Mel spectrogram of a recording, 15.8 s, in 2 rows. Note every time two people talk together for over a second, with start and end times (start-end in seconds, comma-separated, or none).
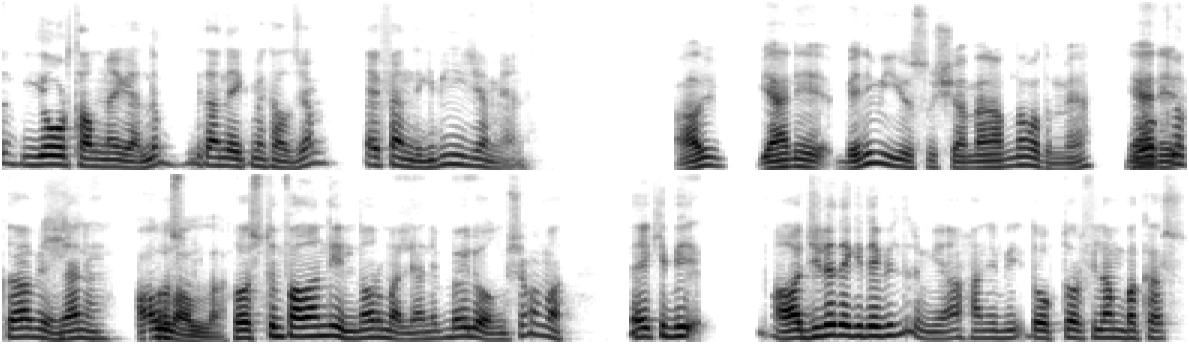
7.5-9.4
